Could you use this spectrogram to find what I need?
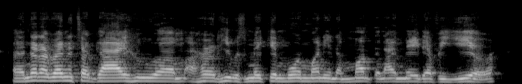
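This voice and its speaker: Speaking with an American accent, a man talks very fast at a fairly high pitch. His intonation is monotone and flat. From Brooklyn, New York. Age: 60s. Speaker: solar salesman and sales trainer. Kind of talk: interview.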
